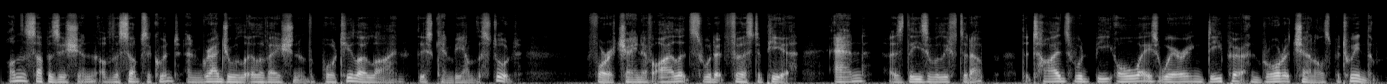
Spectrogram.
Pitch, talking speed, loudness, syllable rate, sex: 115 Hz, 190 wpm, -22 LUFS, 5.8 syllables/s, male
